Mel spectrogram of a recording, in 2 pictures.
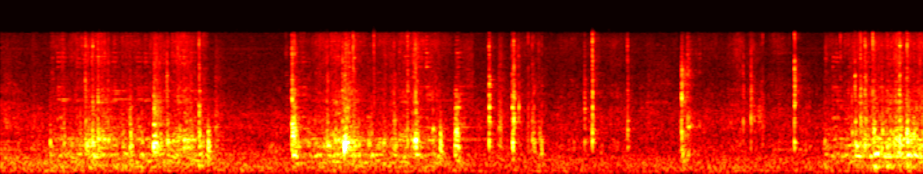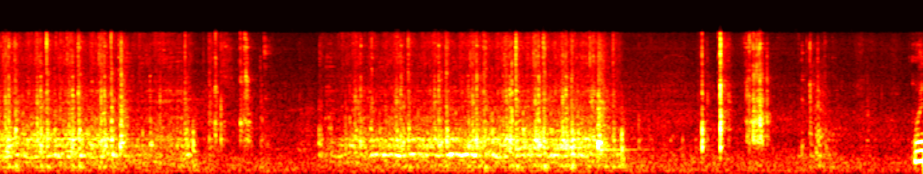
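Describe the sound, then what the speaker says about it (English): A sewing machine stitches around the binding of a fabric glasses case in several separate bursts of rapid, close whirring, with short quiet pauses between runs. "We're going to sew all the way around, and we just sew until we get to the very end of the binding."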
